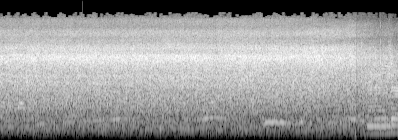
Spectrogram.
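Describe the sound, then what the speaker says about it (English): A water fountain at Epcot gives a loud, steady rushing splash with outdoor crowd murmur and faint voices underneath. "here is the beautiful water fountain."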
